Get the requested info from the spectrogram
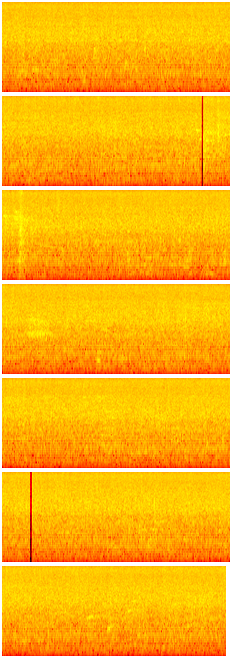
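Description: Steady rush of running water. There are a couple of sharp knocks about nine seconds in and a brief high chirp a few seconds later.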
